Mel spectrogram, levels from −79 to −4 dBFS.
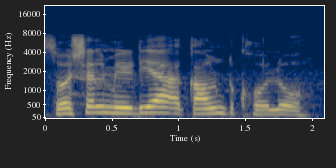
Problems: background sounds at intervals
